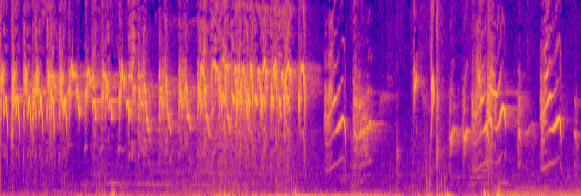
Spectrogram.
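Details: Crested Jay in lively, full song: dense high trilled chatter for four seconds, then sharp rising-and-falling whistled notes scattered among short chips.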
